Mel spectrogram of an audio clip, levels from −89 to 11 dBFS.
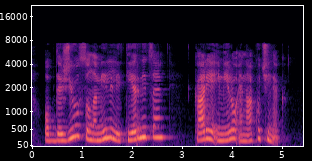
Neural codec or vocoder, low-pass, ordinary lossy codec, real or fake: none; 7.2 kHz; AAC, 32 kbps; real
